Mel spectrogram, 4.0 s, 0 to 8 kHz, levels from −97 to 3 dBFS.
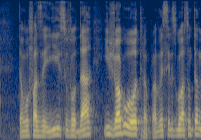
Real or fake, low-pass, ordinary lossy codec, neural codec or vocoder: fake; none; none; codec, 16 kHz, 4 kbps, FunCodec, trained on Chinese and English, 50 frames a second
